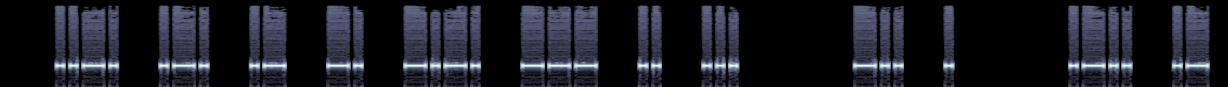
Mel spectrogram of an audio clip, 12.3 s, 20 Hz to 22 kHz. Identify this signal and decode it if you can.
Morse code, heard as a keyed tone, about 18 wpm, spaced as for 12 wpm, 1000 Hz. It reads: FRANCOIS DE LA
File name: qotdfiles / 12wpm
